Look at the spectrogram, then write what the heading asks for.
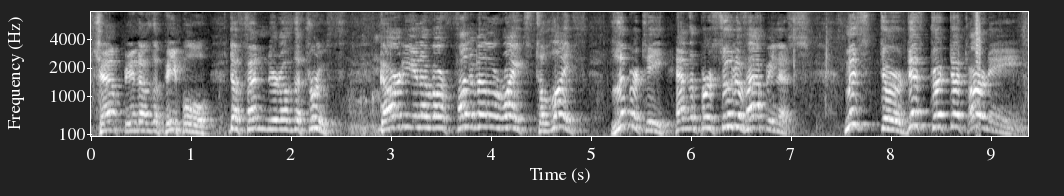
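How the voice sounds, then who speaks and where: Guy doing old timey radio announcer, grand and dramatic, high voice, swoops around a lot. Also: lively intonation, normal speed, bright, forceful tone, a little hiss or hum, heavily acted, poor audio.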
